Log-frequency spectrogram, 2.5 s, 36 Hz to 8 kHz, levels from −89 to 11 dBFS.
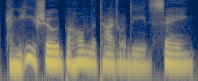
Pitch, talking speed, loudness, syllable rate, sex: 115 Hz, 195 wpm, -16 LUFS, 4.9 syllables/s, male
